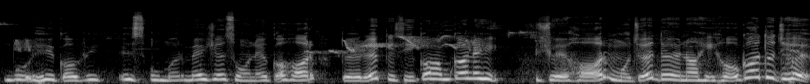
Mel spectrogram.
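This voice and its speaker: A woman's voice: mid-range voice, slow, dark tone, a little hiss or hum, voice pushed down. A woman voicing a bullying, threatening male owl thief in a children's cartoon. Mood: menacing. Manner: commanding, threatening.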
